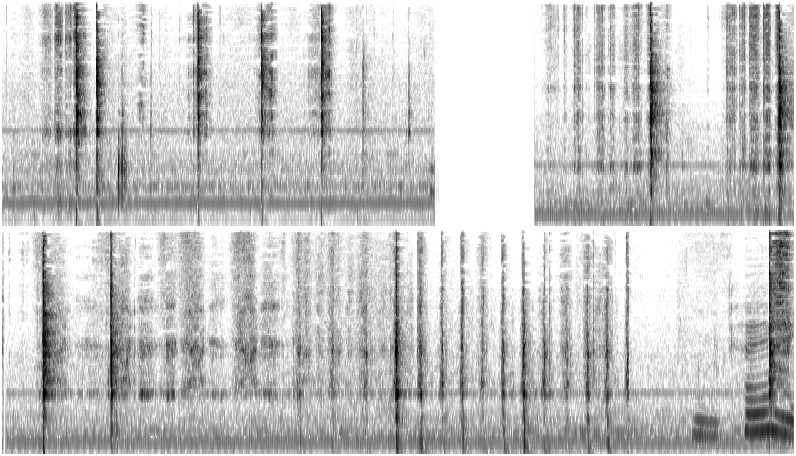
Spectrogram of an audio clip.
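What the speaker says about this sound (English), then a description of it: "We're gonna chop up some ginger." A knife chops ginger on a cutting board in a series of irregular sharp taps and clacks, with short pauses and a brief silent gap between bursts.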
